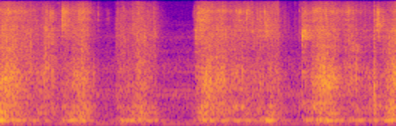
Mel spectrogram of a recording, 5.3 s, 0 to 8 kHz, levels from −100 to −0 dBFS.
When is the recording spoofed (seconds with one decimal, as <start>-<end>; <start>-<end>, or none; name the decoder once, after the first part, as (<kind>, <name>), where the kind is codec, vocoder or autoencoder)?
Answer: none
